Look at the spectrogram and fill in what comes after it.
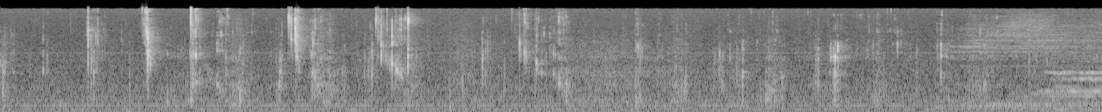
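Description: Close-miked eating of yangnyeom chicken, Korean fried chicken in a sticky sweet sauce: a bite, then chewing with irregular soft crunches and wet mouth clicks.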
